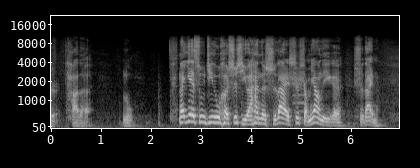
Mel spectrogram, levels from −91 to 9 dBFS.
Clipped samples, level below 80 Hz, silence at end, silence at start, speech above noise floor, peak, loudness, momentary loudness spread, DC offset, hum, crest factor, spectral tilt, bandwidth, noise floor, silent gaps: under 0.1%; -56 dBFS; 0.35 s; 0 s; 37 dB; -4 dBFS; -19 LUFS; 16 LU; under 0.1%; none; 16 dB; -4.5 dB/octave; 11 kHz; -55 dBFS; none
